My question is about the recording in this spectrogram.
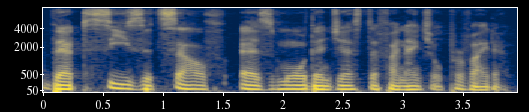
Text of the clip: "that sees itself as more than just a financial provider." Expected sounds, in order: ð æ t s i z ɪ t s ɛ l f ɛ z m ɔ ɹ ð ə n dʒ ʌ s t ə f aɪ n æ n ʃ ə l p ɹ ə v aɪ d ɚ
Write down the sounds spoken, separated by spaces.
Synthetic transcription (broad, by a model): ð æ t s i z ɪ t s ɛ l f ɛ z m ɔ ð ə n dʒ ʌ s t ə f aɪ n æ n ʃ ə l p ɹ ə v aɪ d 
